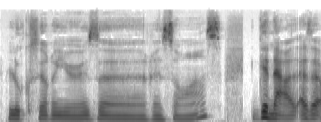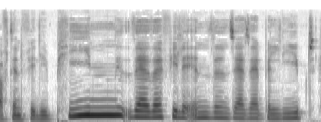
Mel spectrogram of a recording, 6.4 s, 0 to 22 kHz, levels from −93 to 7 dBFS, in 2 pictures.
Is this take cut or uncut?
uncut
